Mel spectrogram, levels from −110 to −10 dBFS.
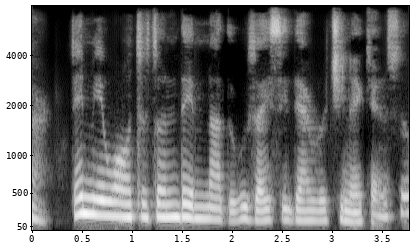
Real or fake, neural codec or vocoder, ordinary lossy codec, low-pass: fake; codec, 16 kHz, 1 kbps, X-Codec, WavLM features, trained on Multilingual LibriSpeech; none; none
